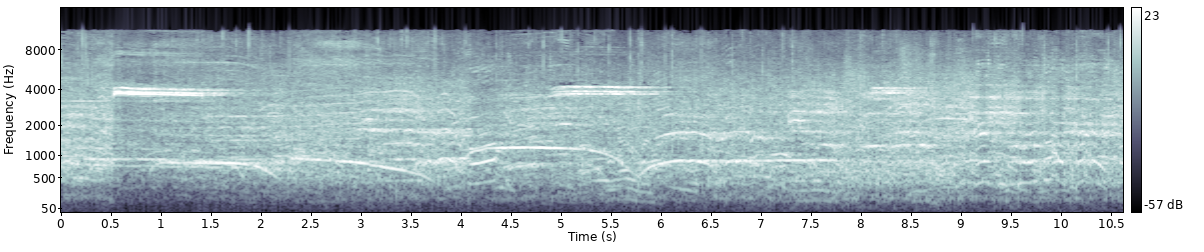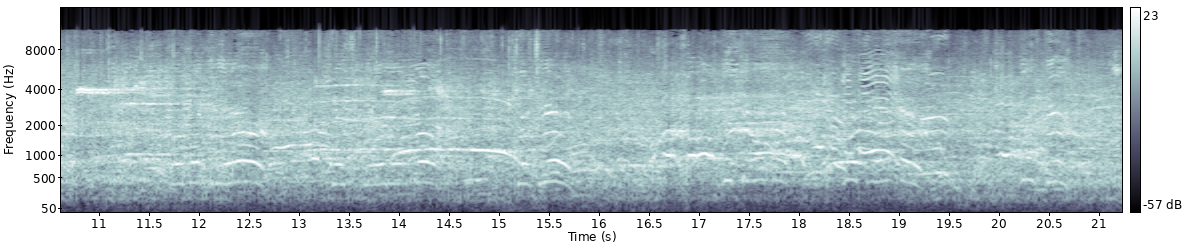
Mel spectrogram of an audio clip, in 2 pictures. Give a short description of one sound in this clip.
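A large crowd chatters and calls out in a big echoing hall.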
